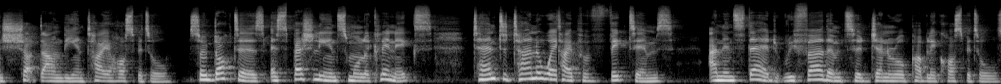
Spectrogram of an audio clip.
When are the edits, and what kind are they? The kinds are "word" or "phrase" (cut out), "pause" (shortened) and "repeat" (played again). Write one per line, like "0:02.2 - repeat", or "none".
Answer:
0:01.8 - pause
0:05.6 - word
